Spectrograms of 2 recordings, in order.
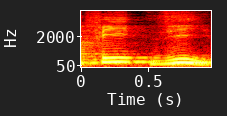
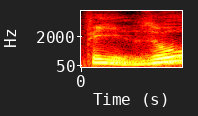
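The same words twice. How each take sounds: First: ZI ending on a long i; the rejected inflected form, "zi"; unneeded genitive ending. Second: DZU held on a long u; the correct quoted form, "dzu"; quoted form kept unchanged. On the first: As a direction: say "zi" with an ee vowel, not oo. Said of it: "tidak perlu di itu". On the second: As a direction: say "dzu" with an oo vowel, not ee. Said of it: "menukil hikayah". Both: Shown as a demonstration.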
